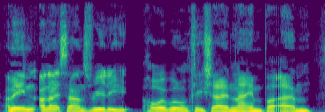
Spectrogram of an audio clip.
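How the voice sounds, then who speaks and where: A man's voice: medium pitch, a little fast, clean tone. A man, a musician guest, chatting in a casual radio interview, laid-back and rambling.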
